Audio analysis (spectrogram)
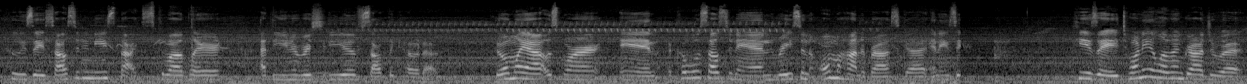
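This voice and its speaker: A woman with a mid-range voice hosts an interview for an online channel. She is informal and encouraging with her guest. A clear hum of background noise runs under her speech. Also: mid-range voice. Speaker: interviewer and show host.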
